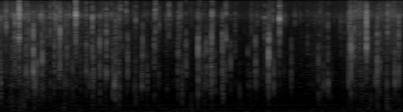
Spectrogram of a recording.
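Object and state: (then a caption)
Plastic mailer pouch being crumpled and scratched. An iridescent, embossed holographic plastic mailer pouch is crumpled by hands and scratched with long nails. Dense, bright crinkling and sharp crackles snap out in quick, uneven bursts over a faint steady low hum. Each crackle stops almost instantly, with no ring.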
